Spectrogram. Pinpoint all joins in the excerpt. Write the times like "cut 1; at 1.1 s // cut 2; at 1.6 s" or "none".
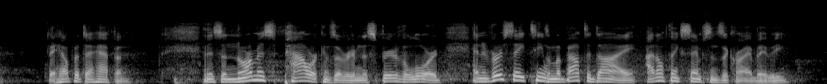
cut 1; at 5.4 s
